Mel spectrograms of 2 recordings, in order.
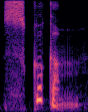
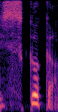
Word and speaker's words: skookum: using an unfamiliar word and that word was Skookum oh nice s k o o k u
